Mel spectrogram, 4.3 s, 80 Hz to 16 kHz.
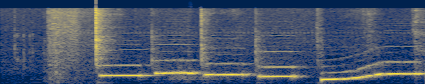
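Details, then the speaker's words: Custom synthesizer player interface (STM32 Nucleo, PC sine generator): sine notes with on/off threshold ramps added to remove clicks step cleanly between pitches, but each held note warbles nastily; cause not yet found. "So we can listen to that, and we can hear a nasty warbling noise. So I think that's our next task, is to find out what that's all about."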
